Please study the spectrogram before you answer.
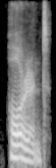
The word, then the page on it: horrent: Indian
